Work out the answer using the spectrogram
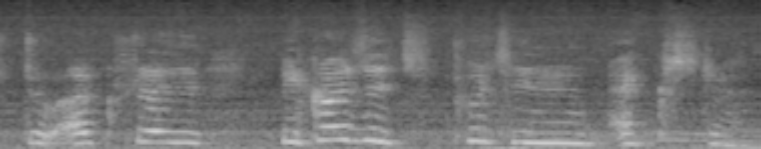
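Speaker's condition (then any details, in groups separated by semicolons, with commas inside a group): Cerebral palsy; from birth, affects muscles and mobility; can speak, slow speaker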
